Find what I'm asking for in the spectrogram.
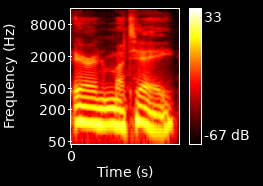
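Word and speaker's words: Aaron Maté: Max and Aaron, Aaron Mate, of course. I never say it right. It's Aaron Mate.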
